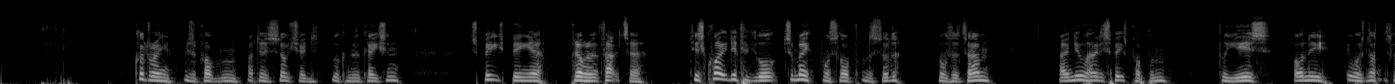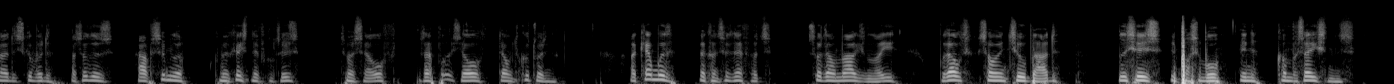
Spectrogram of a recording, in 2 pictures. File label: Cluttered Speech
